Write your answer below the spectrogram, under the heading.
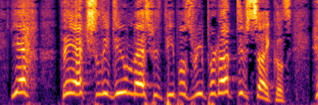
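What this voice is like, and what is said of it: Imitates another person's voice. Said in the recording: “That's actually what Alex Berenson sounds like, by the way. ... That impression is spot on. ... That Alex Berenson impression, no one can mess with”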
